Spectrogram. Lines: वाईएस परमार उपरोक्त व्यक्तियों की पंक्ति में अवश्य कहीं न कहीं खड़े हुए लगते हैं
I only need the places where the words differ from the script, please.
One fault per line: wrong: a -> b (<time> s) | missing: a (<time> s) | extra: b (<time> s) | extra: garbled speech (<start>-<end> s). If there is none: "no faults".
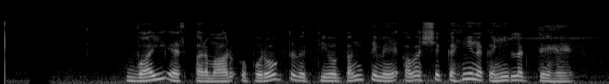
missing: की (3.4 s)
missing: खड़े हुए (5.1 s)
